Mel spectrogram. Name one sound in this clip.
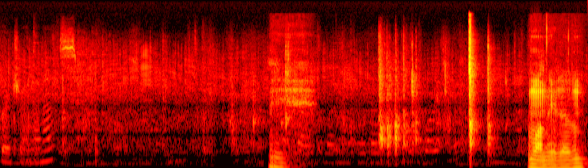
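A roulette ball rolls and rattles around a spinning wheel.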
